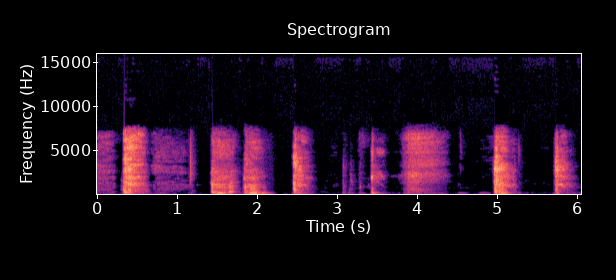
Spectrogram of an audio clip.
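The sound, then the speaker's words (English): Coughing fit: many harsh, throaty coughs come in separate bursts, some single and some in quick pairs, with short pauses and breaths between them. “sorry about that. I had to cut off. And sorry, I had a little coughing fit there.”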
